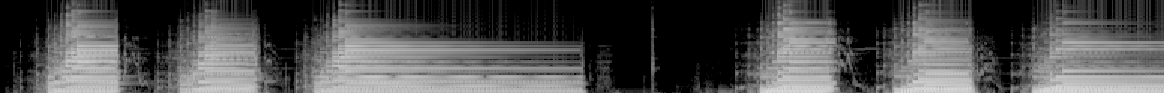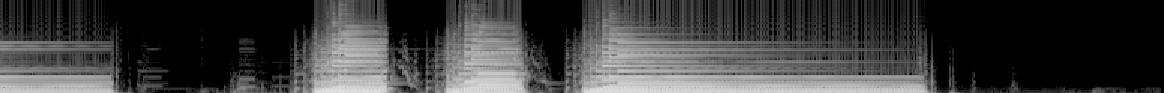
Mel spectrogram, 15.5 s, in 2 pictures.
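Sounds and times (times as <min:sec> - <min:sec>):
Jazzmaster electric guitar recorded through DI: 0:00.2 - 0:03.9, 0:04.9 - 0:08.6, 0:09.7 - 0:14.1.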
